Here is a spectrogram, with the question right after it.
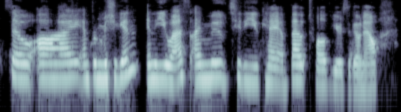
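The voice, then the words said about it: American accent. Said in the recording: “I do have an accent. I am American.”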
